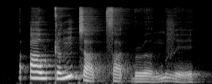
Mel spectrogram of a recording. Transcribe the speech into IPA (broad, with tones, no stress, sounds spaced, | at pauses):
ʔ a˧ w ʈ ə˧˥ ŋ c a˨˩ t̚ s a˨˩ k̚ ɹ ə˨˩˦ ŋ v e˨˩˨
